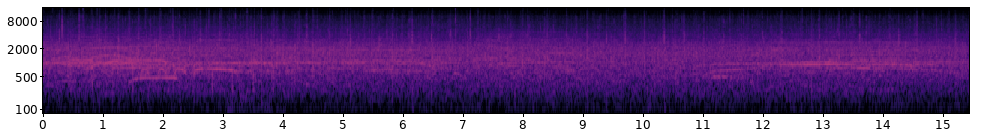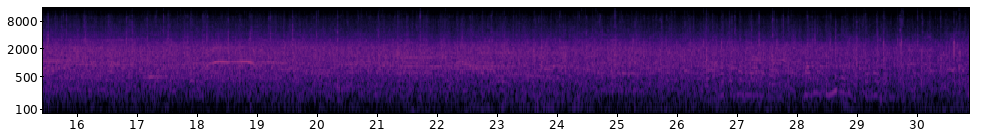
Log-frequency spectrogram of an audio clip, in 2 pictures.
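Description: A large audience applauding steadily for a long stretch, with scattered voices calling out over the clapping in the first few seconds; the applause slowly dies down.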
